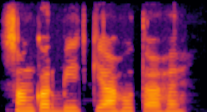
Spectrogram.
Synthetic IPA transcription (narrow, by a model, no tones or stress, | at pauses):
sə̃ŋkəɾbiːt͡ʃkjaɦoːt̪aɦɛː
